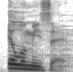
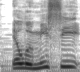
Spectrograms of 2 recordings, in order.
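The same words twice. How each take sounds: First: The middle consonant sounds like z. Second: The middle consonant sounds like s. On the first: The speaker calls it right. "the S in the proper pronunciation sounds like a Z" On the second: The speaker calls it wrong. "instead of"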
